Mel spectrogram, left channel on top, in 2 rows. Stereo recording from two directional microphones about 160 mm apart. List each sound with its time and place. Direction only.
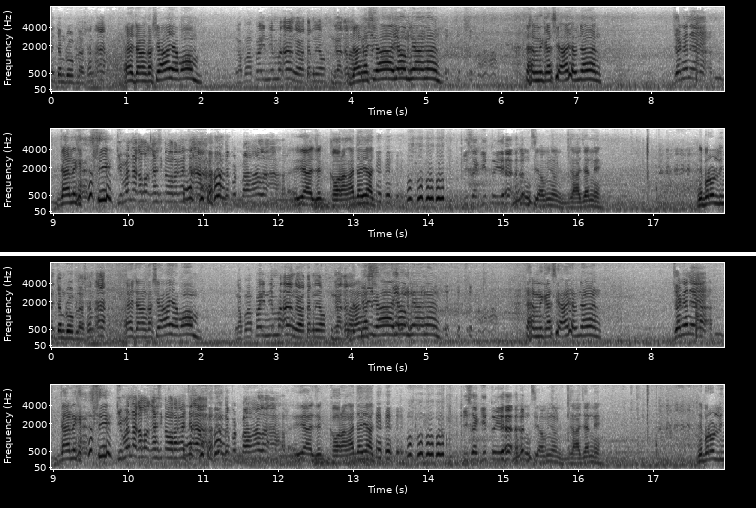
0.0 s speech: 85° right
0.9 s speech: 25° left (ahead or behind)
2.5 s speech: 90° right
4.0 s speech: 20° left (ahead or behind)
6.5 s speech: 20° left (ahead or behind)
8.3 s speech: 90° right
9.0 s speech: 15° left (ahead or behind)
9.8 s speech: 90° right
11.0 s speech: 15° left (ahead or behind)
11.3 s speech: 50° right (ahead or behind)
12.2 s speech: 20° left (ahead or behind)
14.6 s speech: 65° right (ahead or behind)
15.3 s speech: 10° left (ahead or behind)
17.6 s speech: 20° left (ahead or behind)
